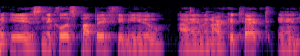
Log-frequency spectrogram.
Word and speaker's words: Papaefthimiou: your origin story sure my name is nicholas papethi mew i am an architect and general contractor here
